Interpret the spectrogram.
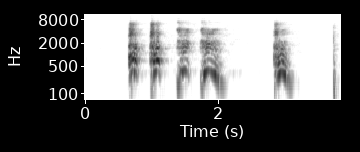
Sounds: Throat clearing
